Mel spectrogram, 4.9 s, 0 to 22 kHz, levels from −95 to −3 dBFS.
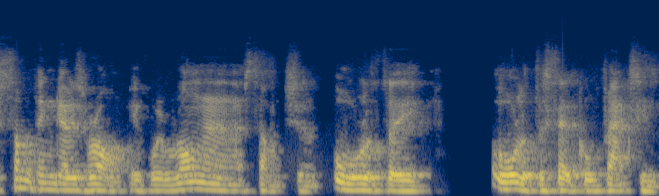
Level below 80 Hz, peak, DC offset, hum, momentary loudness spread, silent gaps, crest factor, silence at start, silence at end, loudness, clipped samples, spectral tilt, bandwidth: -62 dBFS; -8 dBFS; under 0.1%; none; 10 LU; 3.38-3.69 s; 14 dB; 0 s; 0 s; -22 LUFS; under 0.1%; -8.5 dB/octave; 7.4 kHz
